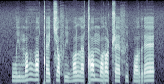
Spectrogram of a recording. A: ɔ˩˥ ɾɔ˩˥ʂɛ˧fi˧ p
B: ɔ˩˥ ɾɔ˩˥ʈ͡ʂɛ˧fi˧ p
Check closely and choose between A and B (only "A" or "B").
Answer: B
